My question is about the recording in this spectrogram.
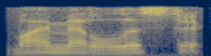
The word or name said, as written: bimetallistic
